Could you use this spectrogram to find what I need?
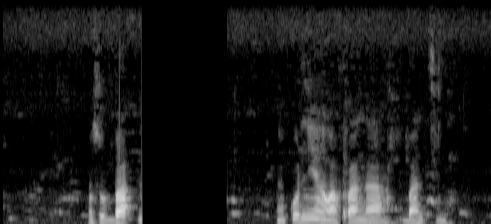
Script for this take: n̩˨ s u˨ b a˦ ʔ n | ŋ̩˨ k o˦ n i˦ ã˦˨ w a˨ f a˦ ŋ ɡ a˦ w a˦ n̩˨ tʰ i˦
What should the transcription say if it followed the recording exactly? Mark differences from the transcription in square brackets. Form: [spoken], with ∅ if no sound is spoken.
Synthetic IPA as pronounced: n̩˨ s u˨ b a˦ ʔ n | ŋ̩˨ k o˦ n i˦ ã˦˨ w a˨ f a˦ ŋ ɡ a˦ [b] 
